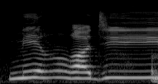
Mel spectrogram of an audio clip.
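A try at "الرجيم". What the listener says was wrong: রটা ছুটে যাচ্ছে। নির্রাজিম নির্রাজিম নির্রাজিম।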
